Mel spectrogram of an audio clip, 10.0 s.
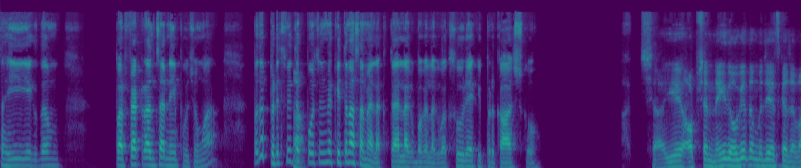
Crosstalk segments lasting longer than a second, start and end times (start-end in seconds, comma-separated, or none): none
